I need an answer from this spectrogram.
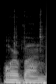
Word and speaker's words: Orban: The Bombard, they're also called an orban gun or an urban gun. Orban gun. Orban, there you go. Or they would call them Orban, or they would be spelled with a U, like urban, like possibly like they're meant to take out urban areas.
